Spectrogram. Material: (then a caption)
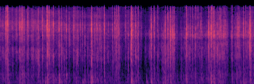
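Mylar foil. Fingers and nails rub and crinkle the surface of a large, hollow, inflated silver mylar foil letter balloon shaped like an "O," held close to the mic. The result is a dense, bright crinkling and crackling rustle made of many quick, dry snaps with almost no low end and no lingering ring.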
